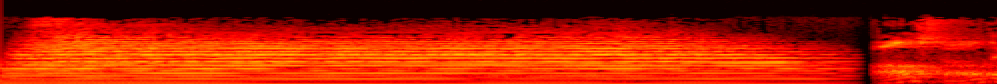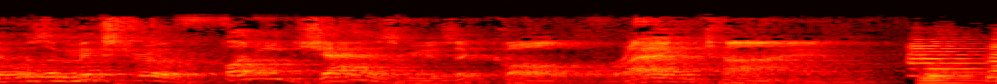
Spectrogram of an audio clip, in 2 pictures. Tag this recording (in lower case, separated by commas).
brass instrument, musical instrument, trumpet, music, speech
